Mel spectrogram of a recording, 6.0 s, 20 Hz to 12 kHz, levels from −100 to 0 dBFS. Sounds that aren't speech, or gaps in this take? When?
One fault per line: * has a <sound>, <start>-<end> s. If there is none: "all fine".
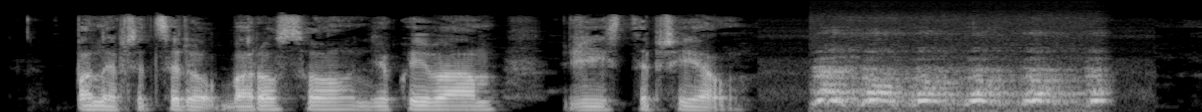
* has a bark, 4.0-5.6 s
